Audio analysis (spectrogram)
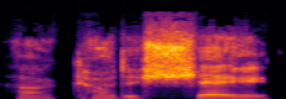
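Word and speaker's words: קדישי: And here the word is Kof, Dalet, Yod, Shin with a final Yod at the end and be pronounced Kadeshe.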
